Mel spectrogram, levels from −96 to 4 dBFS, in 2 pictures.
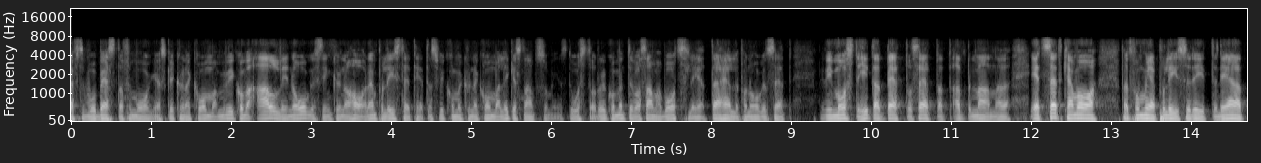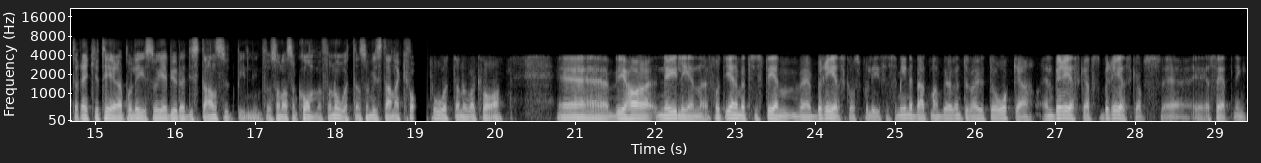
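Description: A speech recording on a mobile call, with two linked faults around 19 s. Right after "orten som vill stanna" there is a handover gap from 18.97 to 19.15 s: the voice collapses within a few tens of milliseconds and the line stays silent for 180 ms. The call was being passed between networks, no speech frames reached the receiver during the switch, and whatever was said in that window is gone rather than merely muffled. From 19.15 s to the end, the clip shows a fallback to narrowband. The wideband sound of the first part, clean and consistent with AMR-WB around 23.85 kbit/s, is replaced by a band-limited signal with nothing above 4 kHz. The loss of sibilance and upper presence makes the voice duller, and it also gets rougher. This points to the new link negotiating an older narrowband codec, most likely AMR-NB at its 12.2 kbit/s top rate.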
